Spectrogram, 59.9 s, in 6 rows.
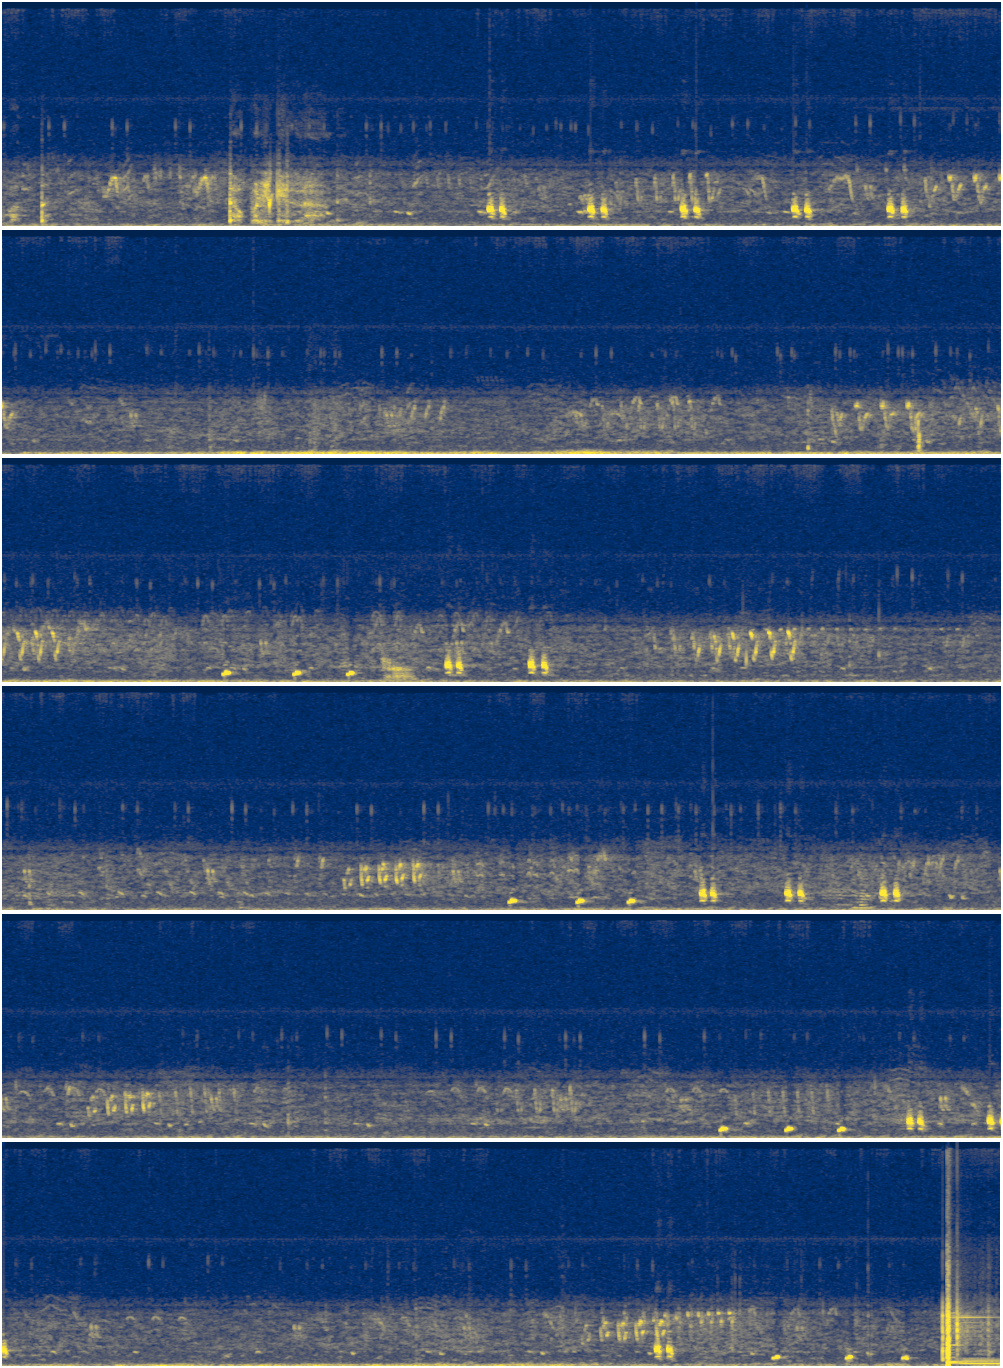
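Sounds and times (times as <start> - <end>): bird calling clear notes: 0.0 - 10.2, 22.0 - 25.6, 35.0 - 39.1, 58.4 - 59.9
small birds chirping: 0.0 - 59.9.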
